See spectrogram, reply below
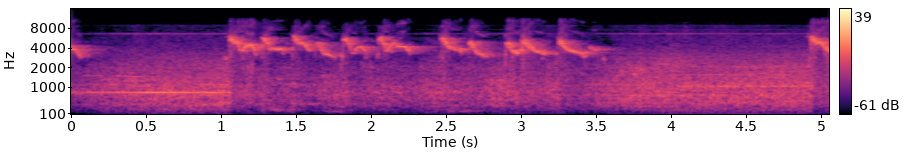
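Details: Oriental white-eye decoy song, used to lure birds for trapping: after a second of quiet hiss, a quick run of about ten high, thin, down-slurred whistled notes, then a pause and one more high note at the end.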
